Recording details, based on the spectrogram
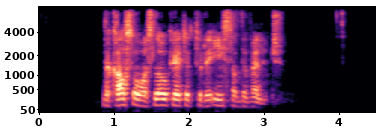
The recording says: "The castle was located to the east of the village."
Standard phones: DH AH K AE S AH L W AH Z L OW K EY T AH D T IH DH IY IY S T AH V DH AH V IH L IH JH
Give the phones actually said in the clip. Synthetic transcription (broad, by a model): DH AH K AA S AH L W AH Z L OW K EY T AH D T IH DH IY IY S T AH V DH AH V IH L IH JH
